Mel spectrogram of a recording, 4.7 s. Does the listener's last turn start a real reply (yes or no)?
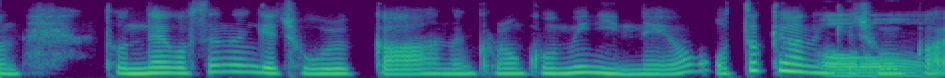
yes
